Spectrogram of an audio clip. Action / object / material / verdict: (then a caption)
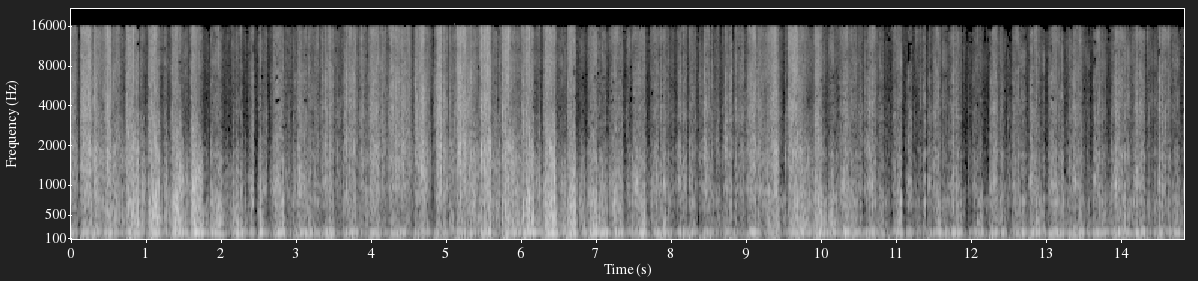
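scrape / foam microphone windscreen / foam / none. Fingernails of both hands scratch fast and roughly across a black foam microphone windscreen. Rapid, uneven bursts of muffled, rumbling scratching sit over a steady low hum, with almost no high-end brightness.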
